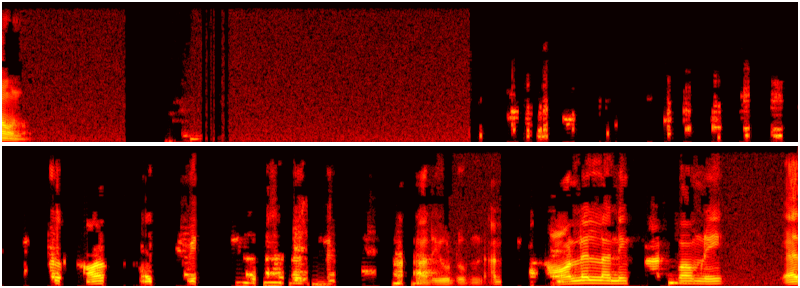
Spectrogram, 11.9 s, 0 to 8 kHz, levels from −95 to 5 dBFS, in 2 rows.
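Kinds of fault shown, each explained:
Background gated by the echo canceller: While the far end played through the loudspeaker, the canceller clamped the microphone, so the room tone sinks, by about 35 dB between 0.95 and 1.65 s and about 36 dB between 3.64 and 5.76 s, covering roughly half a second and a second in total. On a waveform the noise floor flattens almost to a line, and a spectrogram shows the broadband background turning dark, then returning.
Other side's voice leaking through: A second voice sits under the speech at 1.35 to 1.52 s, 3.57 to 5.89 s and 7.03 to 11.06 s, likely loudspeaker sound the canceller failed to remove from the microphone. It starts faint, around 20 dB and then 15 dB below the talker, but grows to only about 5 dB below. A spectrogram shows a second set of harmonic striations overlapping or filling the gaps.
Speech suppressed in double talk: From 6.1 to 10.95 s the talker's own voice keeps dipping and breaking into pieces, sometimes falling by around 40 dB, for roughly three seconds in total, while the other side talks over it, likely the canceller unable to separate the two and turning everything down. 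The waveform shows the speech envelope chopped into sudden holes, and the spectrogram shows harmonics vanishing in vertical bands.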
